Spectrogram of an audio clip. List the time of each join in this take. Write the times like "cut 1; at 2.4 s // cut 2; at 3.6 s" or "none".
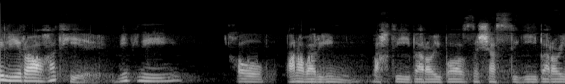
cut 1; at 2.8 s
